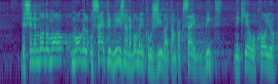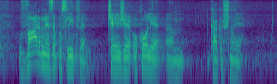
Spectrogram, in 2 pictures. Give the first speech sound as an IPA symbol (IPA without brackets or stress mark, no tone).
d̪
